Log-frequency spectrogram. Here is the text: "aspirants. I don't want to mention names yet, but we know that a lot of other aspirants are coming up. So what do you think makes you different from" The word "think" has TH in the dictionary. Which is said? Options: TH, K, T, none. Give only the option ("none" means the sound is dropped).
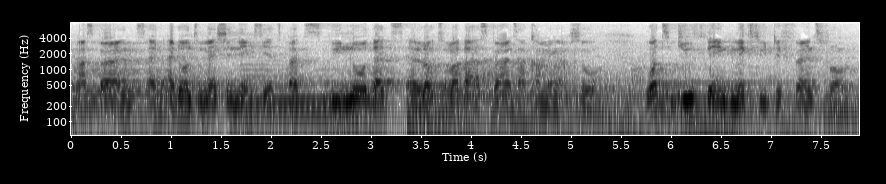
TH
